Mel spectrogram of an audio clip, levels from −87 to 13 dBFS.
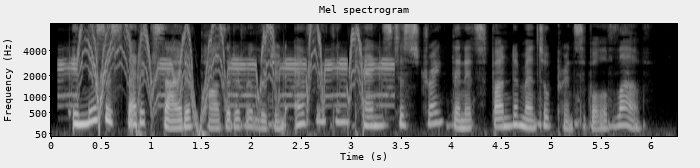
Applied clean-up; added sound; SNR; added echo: none; Scratching (performance technique); 5 dB; none.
